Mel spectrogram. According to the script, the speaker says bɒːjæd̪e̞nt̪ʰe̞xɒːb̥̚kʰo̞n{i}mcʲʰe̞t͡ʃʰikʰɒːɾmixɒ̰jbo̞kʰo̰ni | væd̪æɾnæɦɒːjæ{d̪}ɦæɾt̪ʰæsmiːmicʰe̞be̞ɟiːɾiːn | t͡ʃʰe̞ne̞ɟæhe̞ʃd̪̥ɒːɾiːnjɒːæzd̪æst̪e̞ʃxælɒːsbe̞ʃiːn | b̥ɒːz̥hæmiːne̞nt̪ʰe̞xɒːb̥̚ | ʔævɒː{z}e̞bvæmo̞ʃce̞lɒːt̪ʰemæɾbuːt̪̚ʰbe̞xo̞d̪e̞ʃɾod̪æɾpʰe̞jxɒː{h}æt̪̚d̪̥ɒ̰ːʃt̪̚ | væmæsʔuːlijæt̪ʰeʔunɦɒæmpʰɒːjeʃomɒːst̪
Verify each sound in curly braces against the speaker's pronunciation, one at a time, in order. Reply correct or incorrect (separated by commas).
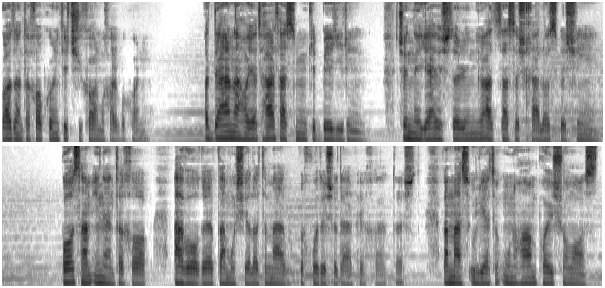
correct, incorrect, incorrect, correct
